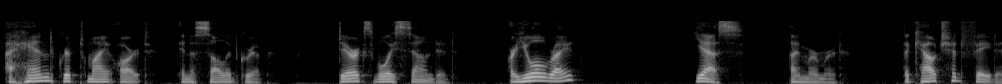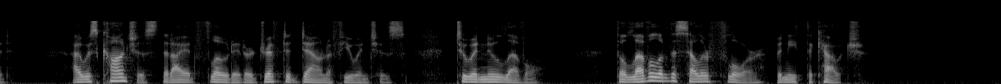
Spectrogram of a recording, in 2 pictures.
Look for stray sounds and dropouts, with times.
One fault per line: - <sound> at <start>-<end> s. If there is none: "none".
none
